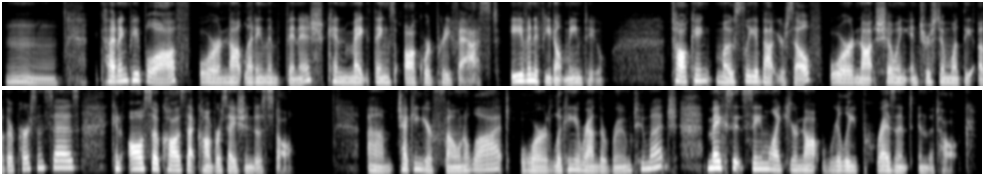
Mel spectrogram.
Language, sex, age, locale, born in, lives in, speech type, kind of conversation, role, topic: English, female, 40-44, en-US, United States, United States, read, expert-assistant, expert, What makes a good conversation?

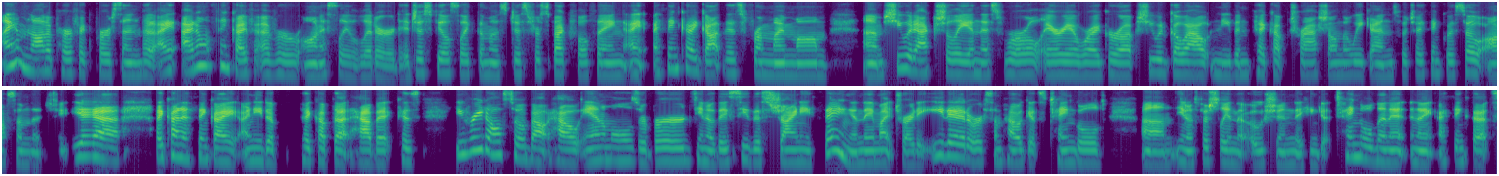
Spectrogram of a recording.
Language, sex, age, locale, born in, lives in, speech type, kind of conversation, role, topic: English, female, 45-49, en-US, United States, United States, conversation, unstructured, none, Which nature spots help you recharge your mind and mood the most?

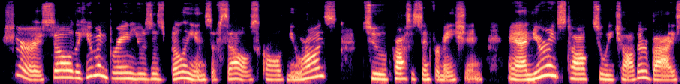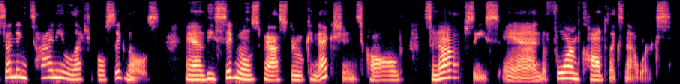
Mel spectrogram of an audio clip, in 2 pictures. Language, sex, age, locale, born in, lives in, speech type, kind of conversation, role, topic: English, male, 25-29, en-US, Jamaica, United States, read, expert-assistant, expert, How does the human brain process information?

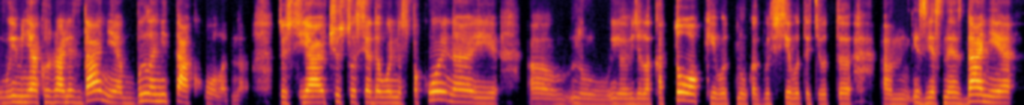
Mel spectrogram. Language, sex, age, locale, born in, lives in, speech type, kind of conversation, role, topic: Russian, female, 35-39, ru-UA, Ukraine, United States, conversation, unstructured, none, Какое место в мире удивило тебя больше всего?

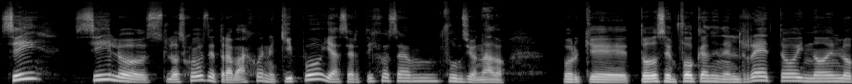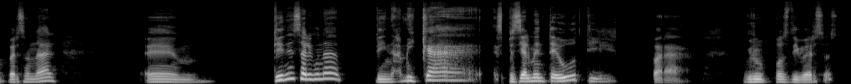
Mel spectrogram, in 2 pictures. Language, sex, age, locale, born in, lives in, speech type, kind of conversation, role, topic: Spanish, male, 25-29, es-MX, Mexico, Mexico, read, expert-assistant, asker, ¿Cómo promover la inclusión y el respeto ante creencias religiosas diversas en un equipo?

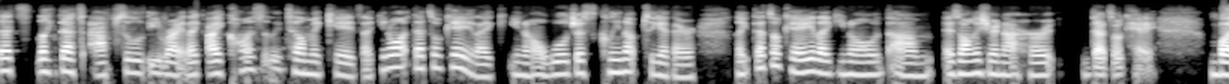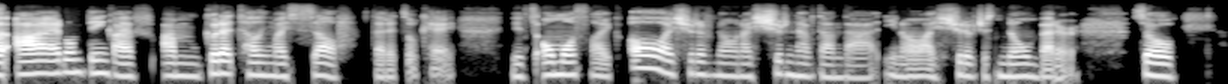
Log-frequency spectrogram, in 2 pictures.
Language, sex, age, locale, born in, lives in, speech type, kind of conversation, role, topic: English, female, 30-34, en-CA, South Korea, Canada, conversation, unstructured, none, What is the most meaningful advice you have received, and what wisdom do you now pass on to others?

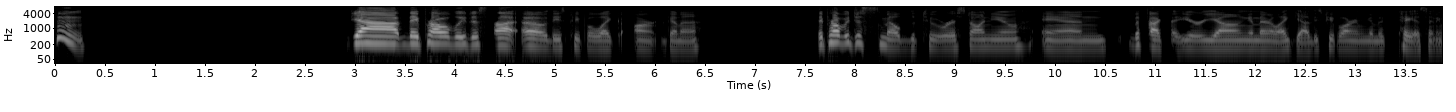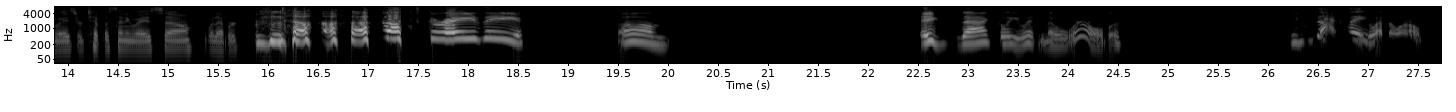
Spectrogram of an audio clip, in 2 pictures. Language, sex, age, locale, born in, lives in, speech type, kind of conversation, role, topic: English, female, 25-29, en-US, United States, United States, conversation, podcast, host, How have unexpected discoveries while traveling changed your perspective?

